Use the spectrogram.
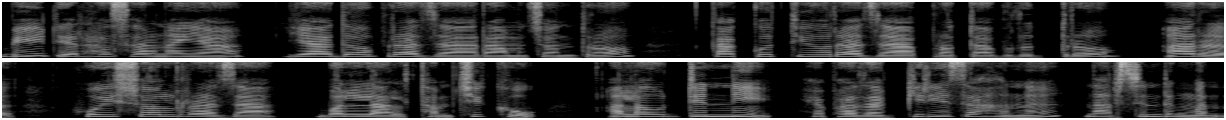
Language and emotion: Bodo, neutral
